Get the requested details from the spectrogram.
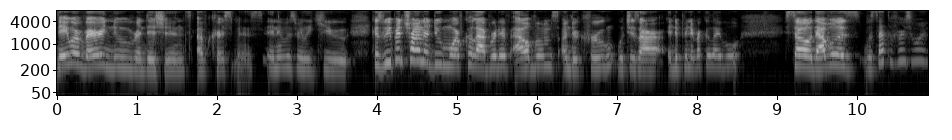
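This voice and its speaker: Lively and fairly quick, a woman speaks in a New Orleans accent at fairly high pitch. Her tone is bright and sharp, and her loudness swings widely. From New Orleans, Louisiana. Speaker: rapper and songwriter. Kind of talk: interview answer.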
